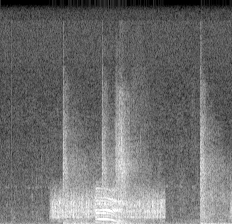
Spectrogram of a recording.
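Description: A tank gun in the World War II strategy game Theatre of War fires with a deep, booming blast and a lingering rumble, followed by another thump shortly after, quiet overall with a voice speaking briefly.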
